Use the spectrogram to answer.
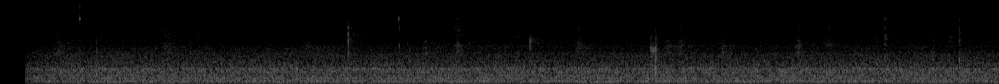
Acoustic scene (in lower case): park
